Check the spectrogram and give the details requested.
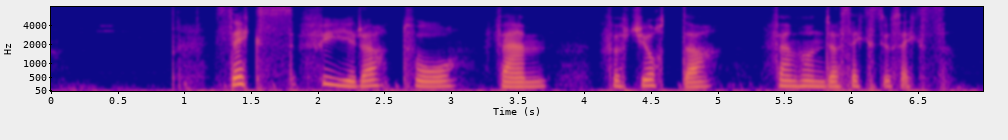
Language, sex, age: Swedish, female, 25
